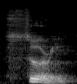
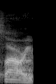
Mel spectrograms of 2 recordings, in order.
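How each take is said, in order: First: Exaggerated Canadian "Sorry" as "soo-ree", pitched low; hammed-up Canadian rounded vowel on "Sorry"; Canadian accent. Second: Said in the usual way. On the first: Shown as a demonstration. Speaker shows off the accent to listeners, Canadian accent. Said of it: "that's Canadian accent, you like that?". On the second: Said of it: "that's Canadian accent".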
